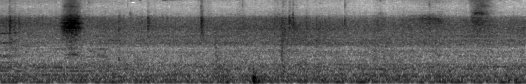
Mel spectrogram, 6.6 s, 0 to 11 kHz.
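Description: Steady low rumble of a Seibu 6000 series electric train heard from inside the car while under way, with one sharp knock about three seconds in and a few brief faint clicks.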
